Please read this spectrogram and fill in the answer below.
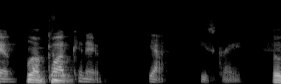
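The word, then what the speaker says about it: Wab Kinew: gone, it'll be the Ang- how do you pronounce Wab his name? Canoe. Wab Wab Canoe.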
